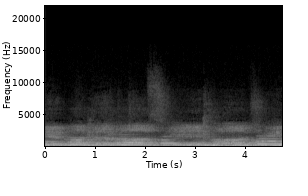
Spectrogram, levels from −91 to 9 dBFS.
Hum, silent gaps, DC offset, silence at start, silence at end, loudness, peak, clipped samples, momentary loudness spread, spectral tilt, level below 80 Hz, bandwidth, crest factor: none; none; under 0.1%; 0 s; 0 s; -30 LUFS; -16 dBFS; under 0.1%; 5 LU; -7 dB/octave; -56 dBFS; 12 kHz; 14 dB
